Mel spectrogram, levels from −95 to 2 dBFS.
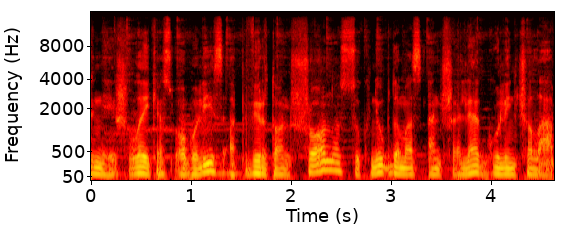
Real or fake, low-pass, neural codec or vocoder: fake; 14.4 kHz; vocoder, 44.1 kHz, 128 mel bands, Pupu-Vocoder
